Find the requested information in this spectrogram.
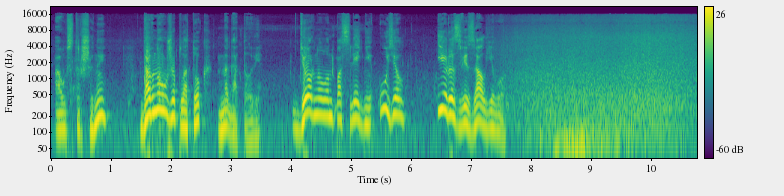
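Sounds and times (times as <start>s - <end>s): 
speech: 0.1s - 7.7s
sea surf roaring: 4.8s - 10.7s.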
